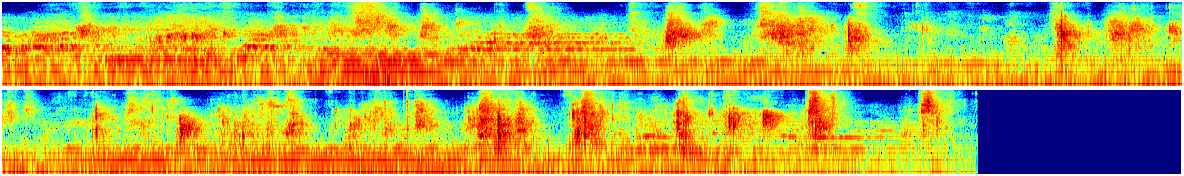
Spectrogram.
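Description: Footsteps shuffle on a stone floor.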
